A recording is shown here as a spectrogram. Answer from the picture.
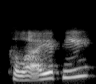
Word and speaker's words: Calliope: made sense but the audiobook um sort of pronounces calliope's name as calliope and my mind was like yeah but sarah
